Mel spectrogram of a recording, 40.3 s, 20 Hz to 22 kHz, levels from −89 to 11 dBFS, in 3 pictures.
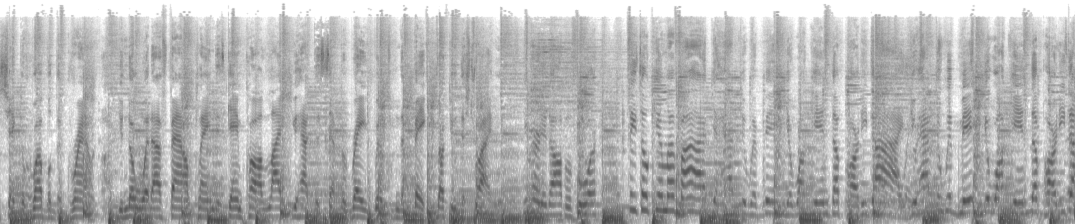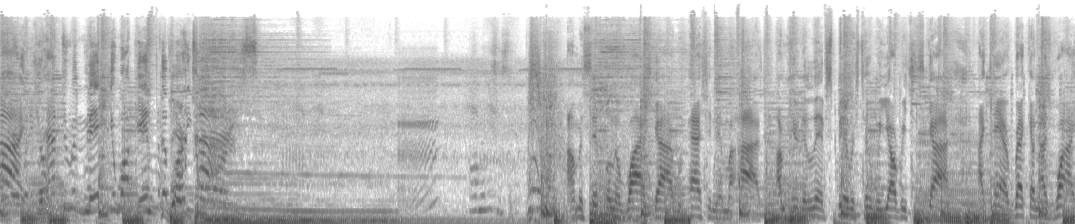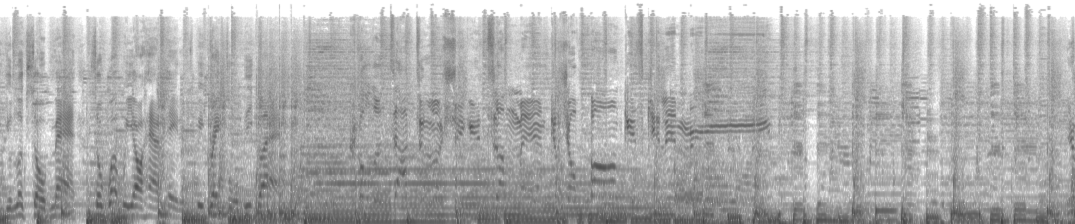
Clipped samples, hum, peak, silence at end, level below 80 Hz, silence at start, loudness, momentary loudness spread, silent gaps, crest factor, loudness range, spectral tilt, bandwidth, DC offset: under 0.1%; none; -10 dBFS; 0 s; -30 dBFS; 0 s; -25 LUFS; 6 LU; none; 14 dB; 3 LU; -4 dB/octave; over 20 kHz; under 0.1%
